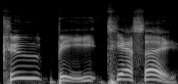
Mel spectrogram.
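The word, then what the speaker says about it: Kubica: thank you rare 80 says it's pronounced COO be TSA okay mate now I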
